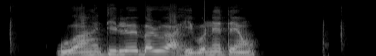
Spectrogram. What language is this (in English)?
Assamese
